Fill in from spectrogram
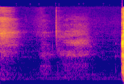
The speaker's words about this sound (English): You can't keep coughing into that.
